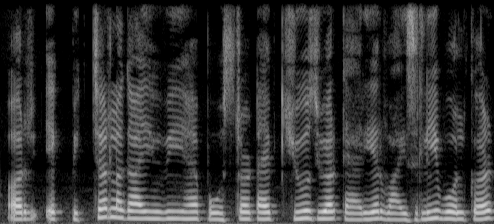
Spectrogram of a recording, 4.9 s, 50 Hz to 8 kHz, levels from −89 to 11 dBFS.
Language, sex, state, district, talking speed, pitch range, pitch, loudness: Hindi, female, Punjab, Kapurthala, 155 wpm, 235-255 Hz, 245 Hz, -17 LUFS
